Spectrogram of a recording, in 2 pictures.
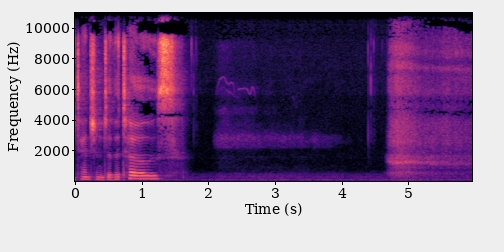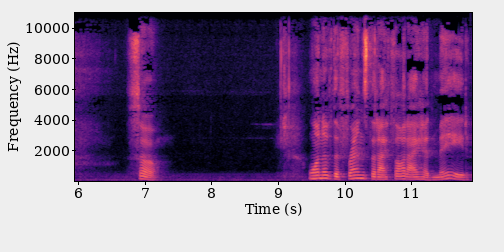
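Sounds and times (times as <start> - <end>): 
speech: 0.0 - 1.7, 6.9 - 7.3, 9.5 - 11.8
deep breath: 2.1 - 6.7.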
